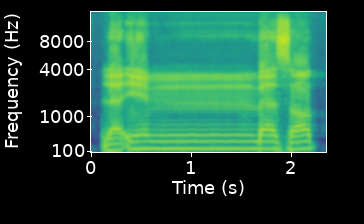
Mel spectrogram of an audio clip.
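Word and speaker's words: بسطت: tha masih terdengar sifatnya tidak dibaca murni huruf ta, tidak dibaca basat ta tapi apa bas taat taat Ta ada huruf th yang terasa sifatnya. Ya, kita baca sama-sama. Lain basta lain basta ilaiya yadak. Silakan sanya biasa sa sa bukan baso. Bas bas tapi bas ta.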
